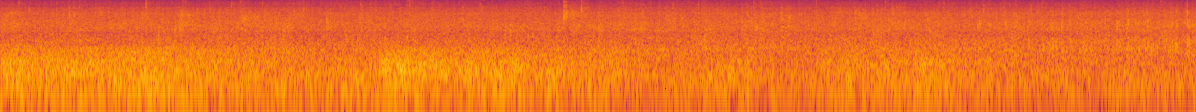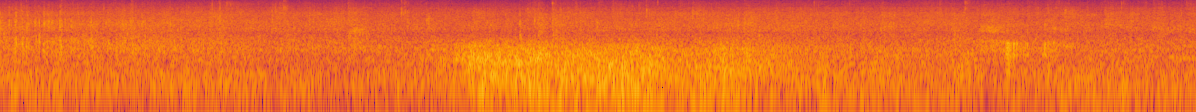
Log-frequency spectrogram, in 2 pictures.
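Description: Steady heavy rain pours down in a Missouri thunderstorm, with low rumbles of thunder rolling in and out, loud and close throughout.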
